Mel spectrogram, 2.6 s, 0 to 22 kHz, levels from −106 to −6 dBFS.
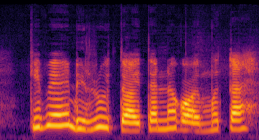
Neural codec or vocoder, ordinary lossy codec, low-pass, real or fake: vocoder, 44.1 kHz, 128 mel bands, Pupu-Vocoder; none; 19.8 kHz; fake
